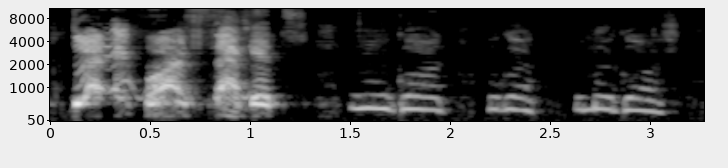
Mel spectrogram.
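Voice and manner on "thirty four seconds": high, loud half-crying shout; real countdown panic; panicked shout. Real, not acted. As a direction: wail the time left.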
